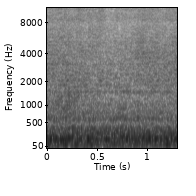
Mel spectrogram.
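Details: Baxi Combi 133 HE Plus boiler after diverter valve and actuator motor replacement, hot water running: steady low hum, no knocking or gurgling; stays cold as it should, primary water goes to plate heat exchanger, boiler working properly.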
